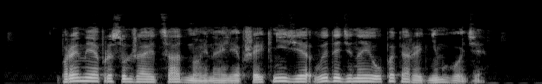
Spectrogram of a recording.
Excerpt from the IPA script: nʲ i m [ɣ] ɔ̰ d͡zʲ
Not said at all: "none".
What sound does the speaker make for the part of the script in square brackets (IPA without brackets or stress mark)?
ɣ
